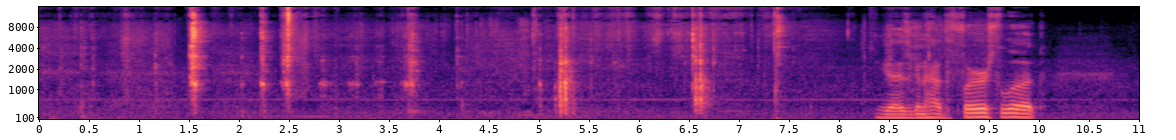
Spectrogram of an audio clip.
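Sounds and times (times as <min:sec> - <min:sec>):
metal engine parts clinking: 0:01.5 - 0:03.8.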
